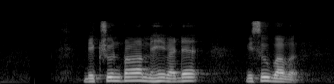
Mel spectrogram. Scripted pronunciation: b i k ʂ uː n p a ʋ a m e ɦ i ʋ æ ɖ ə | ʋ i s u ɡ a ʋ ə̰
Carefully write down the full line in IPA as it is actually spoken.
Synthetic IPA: b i k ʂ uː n p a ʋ a m e ɦ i ʋ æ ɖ ə | ʋ i s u b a ʋ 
